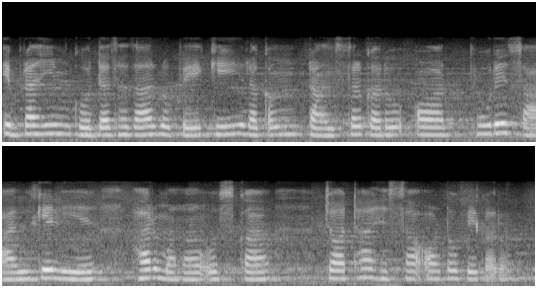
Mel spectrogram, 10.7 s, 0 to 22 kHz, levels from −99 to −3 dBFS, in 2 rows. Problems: constant background noise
